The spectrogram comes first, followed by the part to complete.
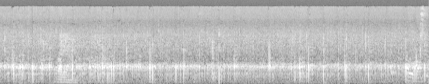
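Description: Rain dripping and pattering, with many scattered sharp drip taps over a steady wash of noise; brief low voices about a second in.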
